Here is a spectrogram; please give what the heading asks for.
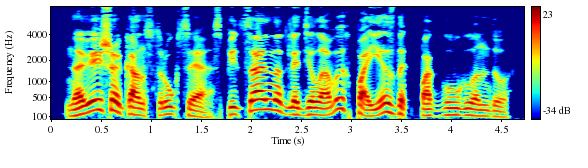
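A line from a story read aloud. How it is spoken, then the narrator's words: Cheerful explanation. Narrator (Russian): весело объяснил я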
